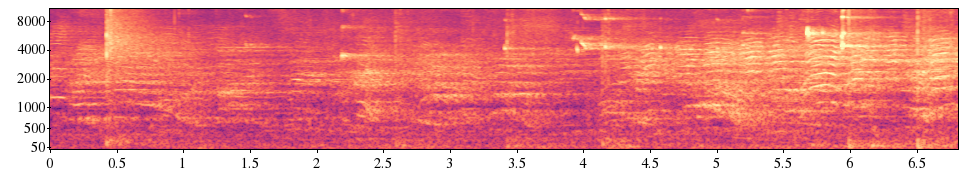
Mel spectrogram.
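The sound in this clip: Basketball dribbling on the court during a Southern Union vs Gadsden State women's college game, several bounces thudding under steady crowd noise and voices.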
